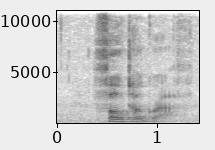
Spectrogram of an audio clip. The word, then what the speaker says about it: photograph: example photo photograph photograph in photograph the first syllable fo is a primary stress and the last syllable graph is of secondary stress both syllables are stressed but fo is stressed more so than graph thewwa so when we're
